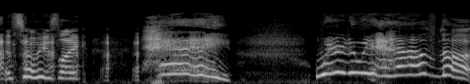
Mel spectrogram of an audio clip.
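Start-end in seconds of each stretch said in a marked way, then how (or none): 1.4-4.7 put-on very high, slow, drawn-out call on hey. Retelling a man shouting to his co-worker across a big store, retelling a shout. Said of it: "he shouts across the store".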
